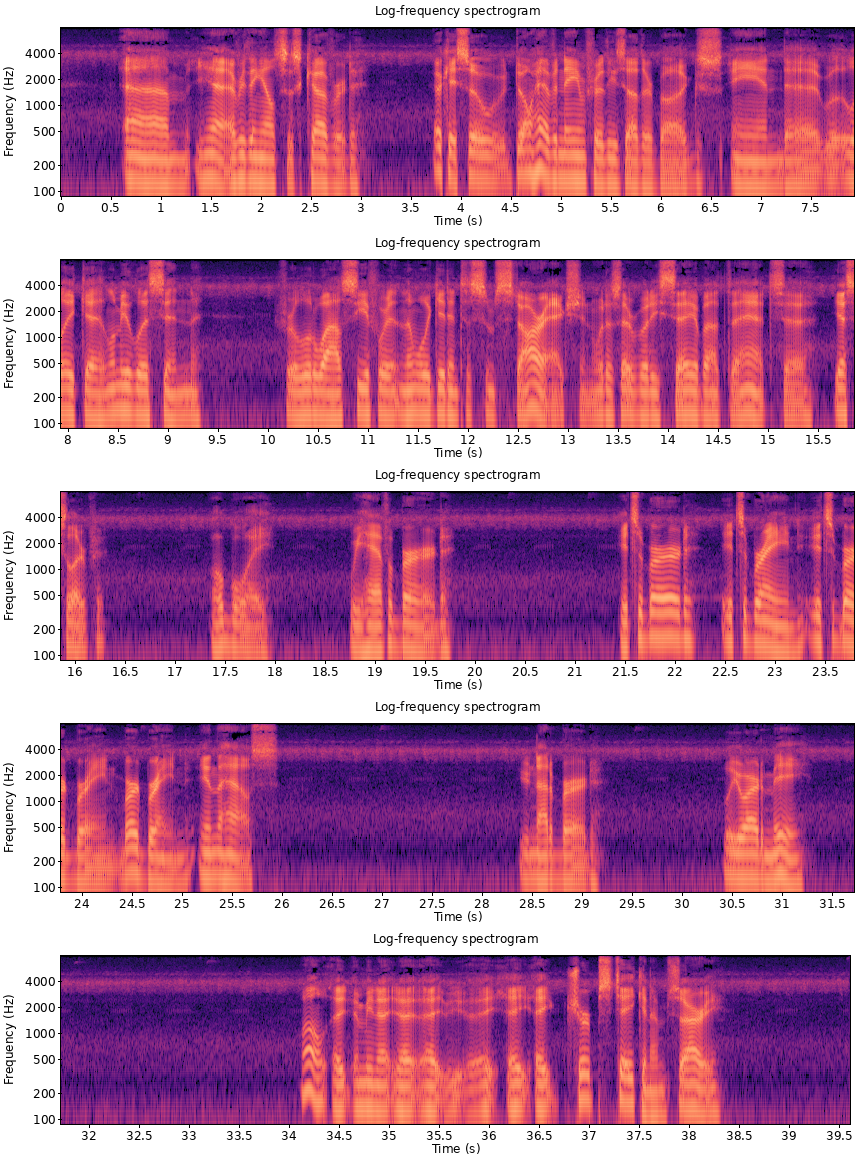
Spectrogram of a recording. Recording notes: On Location. An ambient episode recorded on the edge of dusk in Florida, listen a rest as I listen and comment on the sounds of the swamp.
